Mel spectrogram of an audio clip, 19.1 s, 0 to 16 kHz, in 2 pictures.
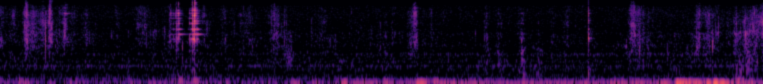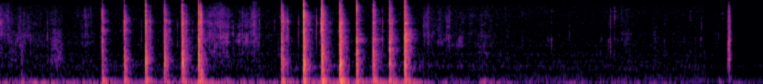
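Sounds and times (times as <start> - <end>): rapid sharp knocks: 10.8 - 12.2, 13.1 - 14.8.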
